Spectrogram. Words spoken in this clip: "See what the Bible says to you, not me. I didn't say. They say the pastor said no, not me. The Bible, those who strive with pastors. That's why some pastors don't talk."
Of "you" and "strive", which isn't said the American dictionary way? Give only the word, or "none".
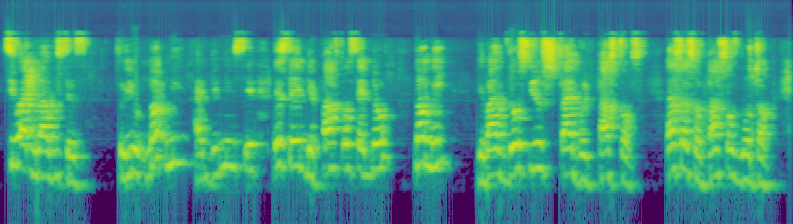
strive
